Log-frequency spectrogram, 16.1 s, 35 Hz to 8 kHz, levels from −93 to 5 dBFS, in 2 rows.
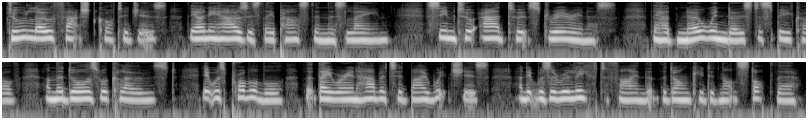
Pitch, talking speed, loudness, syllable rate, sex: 215 Hz, 190 wpm, -20 LUFS, 5.4 syllables/s, female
